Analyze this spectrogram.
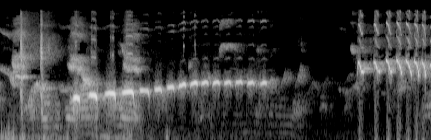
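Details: White-rumped shama song used as a lure to make another shama answer and sing freely: a long series of short clear whistles climbing gently in pitch, then a pause and a fast high chattering trill.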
